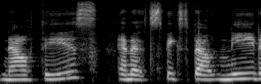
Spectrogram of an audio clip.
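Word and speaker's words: Nauthiz: The guidebook for this shows that you pronounce it Nalthis, and it speaks about need and necessity.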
